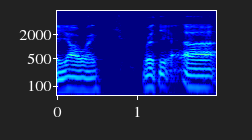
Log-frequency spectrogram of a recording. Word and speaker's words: Yahweh: um yod wave and there is a uh quite a bit of difference on how it should be pronounced and but U most of the Sacred name assemblies agree that Yahweh is about as close as he as we know to get to it yua stated emphatically that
